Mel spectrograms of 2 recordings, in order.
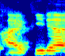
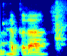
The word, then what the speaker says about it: PIPEDA: there are people who say pipa and pipetta um and various other alternatives um even within the office of the privacy commissioner that enforces the law i think we hear more than one peninsula pronunciation so i've settled on pipita but i don't need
